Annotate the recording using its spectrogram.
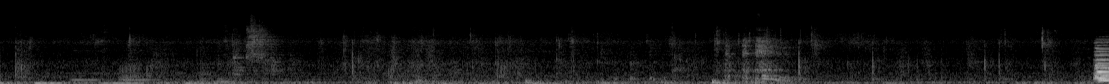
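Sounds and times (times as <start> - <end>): people shuffling: 0.0 - 11.0.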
